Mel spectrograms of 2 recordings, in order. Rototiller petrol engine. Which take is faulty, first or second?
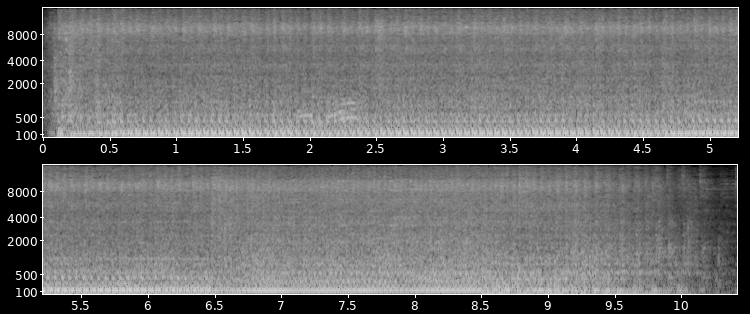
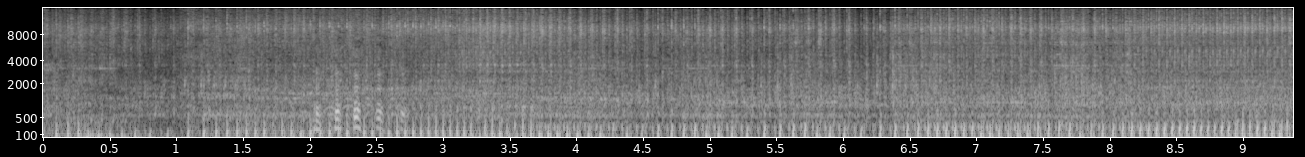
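first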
